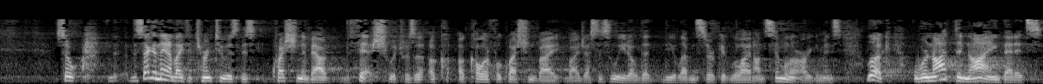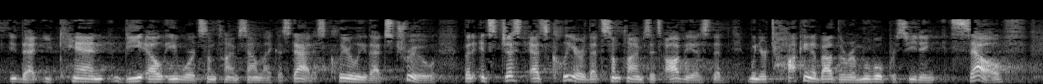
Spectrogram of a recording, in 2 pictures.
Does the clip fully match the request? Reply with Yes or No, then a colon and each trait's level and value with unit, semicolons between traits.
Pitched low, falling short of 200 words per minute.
No: low, 125 Hz; fast, 205 wpm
